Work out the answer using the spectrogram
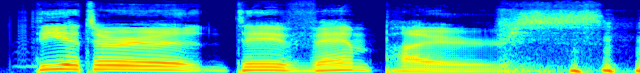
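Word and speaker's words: Théâtre des Vampires: How do you say theater? How would you say that in a French accent? – Theater de vampires. – Yeah. That's what it is.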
